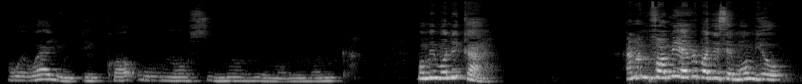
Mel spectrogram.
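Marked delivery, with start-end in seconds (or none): 0.1-3.5 mock commenter voice. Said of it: "Wait, me I find comment here".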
